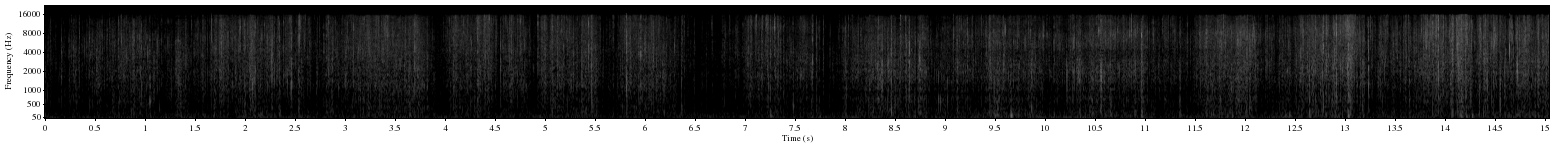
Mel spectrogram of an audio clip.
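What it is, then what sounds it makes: Plastic poly mailer bag. A pink printed thin plastic poly mailer bag, empty and floppy, is crinkled and scratched with fingertips and nails. The sound is a continuous bright, papery crinkling with quick scratchy rustles, with a few brief dips in level along the way.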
